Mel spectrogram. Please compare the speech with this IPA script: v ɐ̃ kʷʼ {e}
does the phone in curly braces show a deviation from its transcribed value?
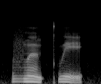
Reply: no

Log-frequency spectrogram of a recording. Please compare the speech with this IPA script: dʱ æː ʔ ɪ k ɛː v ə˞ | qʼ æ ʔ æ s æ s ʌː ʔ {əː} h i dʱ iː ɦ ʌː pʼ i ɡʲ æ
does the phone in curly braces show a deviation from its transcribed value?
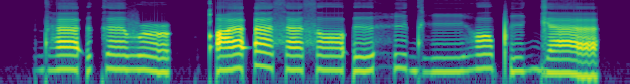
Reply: yes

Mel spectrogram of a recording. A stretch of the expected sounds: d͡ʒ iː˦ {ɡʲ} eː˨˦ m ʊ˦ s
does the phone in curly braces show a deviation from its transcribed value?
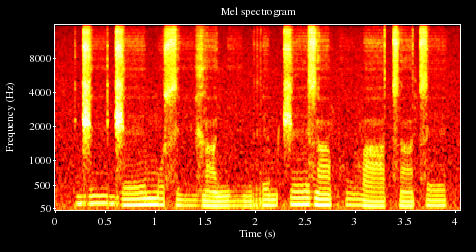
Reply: yes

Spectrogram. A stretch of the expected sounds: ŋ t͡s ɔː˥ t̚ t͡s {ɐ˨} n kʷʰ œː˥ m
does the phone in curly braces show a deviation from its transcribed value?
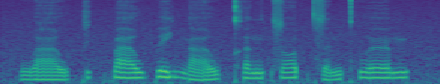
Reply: yes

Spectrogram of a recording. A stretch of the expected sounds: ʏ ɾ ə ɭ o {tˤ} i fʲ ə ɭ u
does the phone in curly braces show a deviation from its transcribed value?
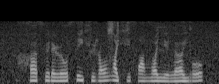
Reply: yes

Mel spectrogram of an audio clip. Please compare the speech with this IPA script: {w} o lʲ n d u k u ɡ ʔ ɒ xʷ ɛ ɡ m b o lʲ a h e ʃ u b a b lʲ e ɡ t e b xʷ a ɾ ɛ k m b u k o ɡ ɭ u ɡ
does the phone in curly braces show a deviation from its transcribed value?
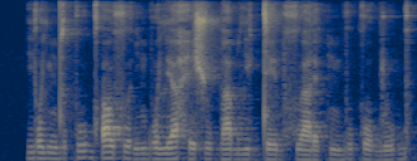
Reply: yes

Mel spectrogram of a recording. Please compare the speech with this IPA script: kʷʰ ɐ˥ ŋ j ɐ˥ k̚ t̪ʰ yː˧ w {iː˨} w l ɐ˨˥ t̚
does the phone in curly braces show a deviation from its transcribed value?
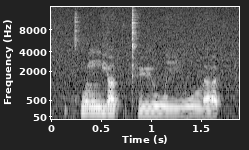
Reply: no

